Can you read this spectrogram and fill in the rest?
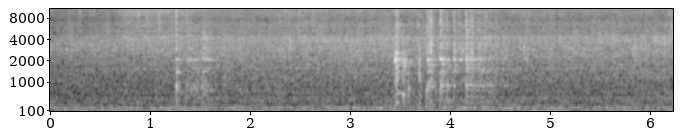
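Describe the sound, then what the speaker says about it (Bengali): Tomatoes frying with spices in a pan, a steady close sizzle with occasional stirring scrapes and brief louder crackles, no talking. "টমেটোর সাথে মশলার সাথে ভালো করে ভাজা হয়ে গেছে"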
